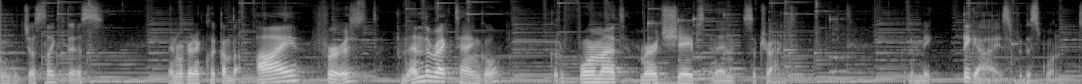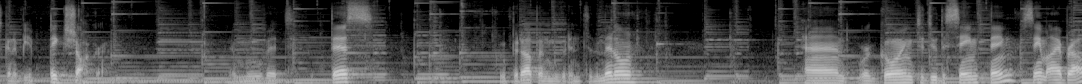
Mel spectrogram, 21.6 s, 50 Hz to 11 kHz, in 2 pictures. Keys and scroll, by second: 15.7 ctrl+g, 17.3 Escape, 17.4 Escape.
